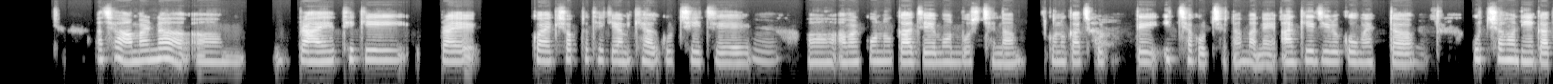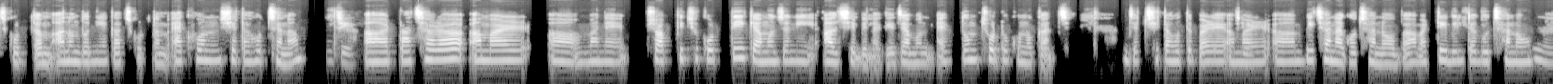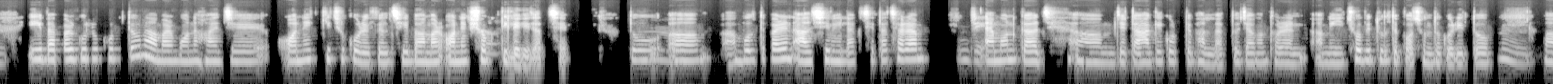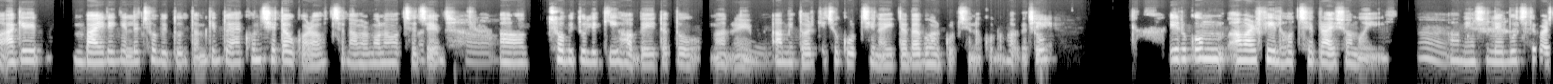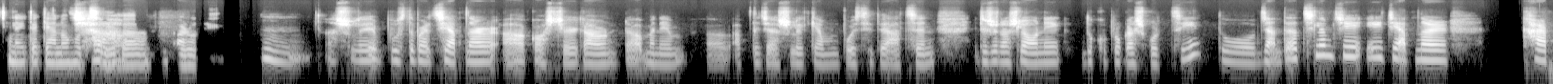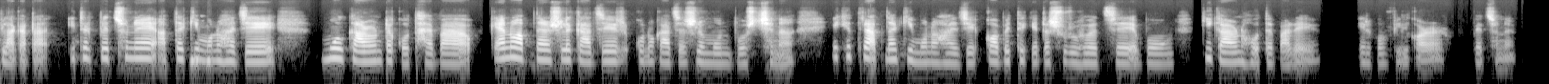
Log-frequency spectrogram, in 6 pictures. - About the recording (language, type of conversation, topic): Bengali, advice, দীর্ঘদিন কাজের চাপের কারণে কি আপনি মানসিক ও শারীরিকভাবে অতিরিক্ত ক্লান্তি অনুভব করছেন?
- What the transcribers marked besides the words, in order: tapping; tsk; tsk; tsk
